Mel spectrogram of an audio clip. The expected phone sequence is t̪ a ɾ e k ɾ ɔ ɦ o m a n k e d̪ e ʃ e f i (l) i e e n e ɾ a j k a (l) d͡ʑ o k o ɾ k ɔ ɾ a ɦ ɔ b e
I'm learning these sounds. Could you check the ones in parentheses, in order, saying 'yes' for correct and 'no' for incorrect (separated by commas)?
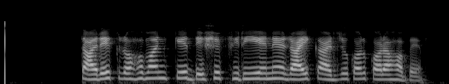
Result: no, no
